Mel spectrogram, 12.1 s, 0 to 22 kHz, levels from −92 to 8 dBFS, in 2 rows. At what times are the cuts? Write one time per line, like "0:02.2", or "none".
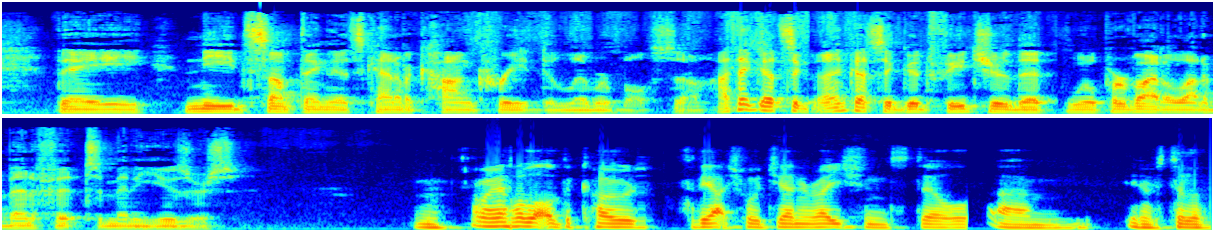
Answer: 0:02.0
0:04.0
0:05.3
0:08.6
0:09.4
0:10.9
